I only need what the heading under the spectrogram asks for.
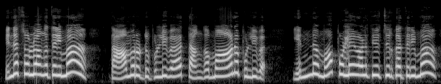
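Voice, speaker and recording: A woman's voice: very high voice, lively intonation, very fast, a bit bright, no room sound, studio quality. A woman voicing a stern village mother who lectures and scolds her children, in a cartoon. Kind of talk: cartoon voice acting.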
